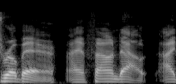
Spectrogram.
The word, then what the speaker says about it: Robert: on and I'm sorry it's Luis Robert believe it or not it is Robert I have found out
